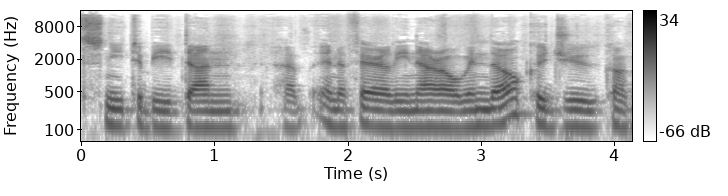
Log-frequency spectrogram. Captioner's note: speaking French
